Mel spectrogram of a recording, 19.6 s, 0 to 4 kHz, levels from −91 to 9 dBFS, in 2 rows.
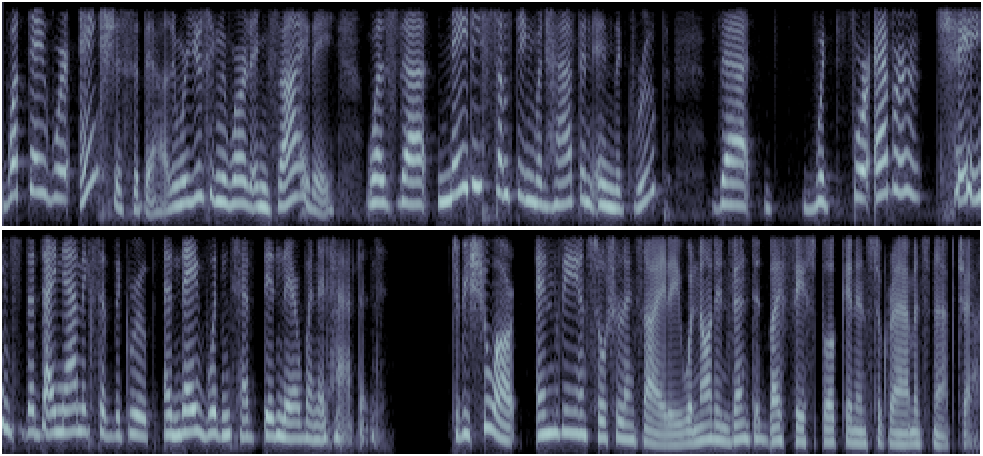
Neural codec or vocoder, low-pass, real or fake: codec, 16 kHz, 2 kbps, FunCodec, trained on Chinese and English, 25 frames a second; 3.6 kHz; fake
